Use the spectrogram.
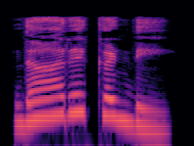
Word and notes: ದಾರೆಕಡ್ಡಿ: dāre kaḍḍi

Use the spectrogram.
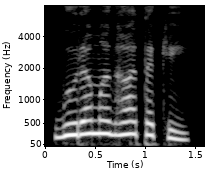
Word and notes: ಗುರಮಘಾತಕ: guramaghātaka

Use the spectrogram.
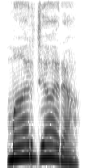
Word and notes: ಮಾರ್ಜಾರ: mārjāra

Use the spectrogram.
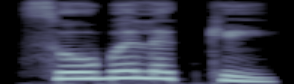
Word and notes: ಸೋಬಲಕ್ಕಿ: sōbalakki

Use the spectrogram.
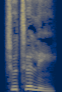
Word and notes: ಚುಚಲಿ: cucali

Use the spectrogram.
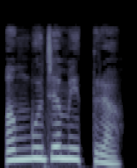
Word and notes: ಅಂಭೋಜಮಿತ್ರ: ambhōjamitra

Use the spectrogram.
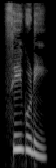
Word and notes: ಸೀಗುಡಿ: sīguḍi

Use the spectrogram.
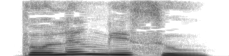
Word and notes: ತೊಲಂಗಿಸು: Kannada

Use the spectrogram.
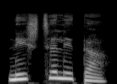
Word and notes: ನಿಶ್ಚಲತೆ: niścalate

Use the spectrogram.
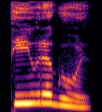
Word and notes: ದ್ವಾರಗೊಲ್ಲ: dvāra golla

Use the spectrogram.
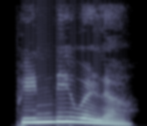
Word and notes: ಪಿಂಡಿವಳ: kannada

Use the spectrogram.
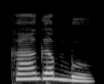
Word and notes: ಕಾಕಬ್ಬು: kāka bbu

